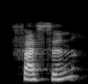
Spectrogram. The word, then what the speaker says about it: fasten: Fasten your chin strap. Donc vous mettez bien le T en vert entre parenthèses parce qu'on ne prononce pas le T. C'est comme dans listen, c'est comme dans mustn't. Ok?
